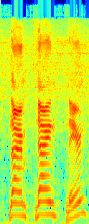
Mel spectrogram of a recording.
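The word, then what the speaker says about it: Nairn: Narn. Hey Google, how do you pronounce the town in Scotland spelled N-A-I-R-N?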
